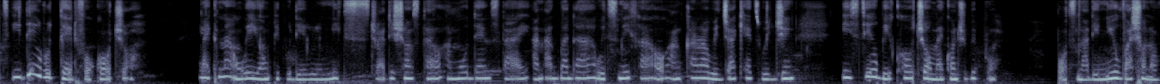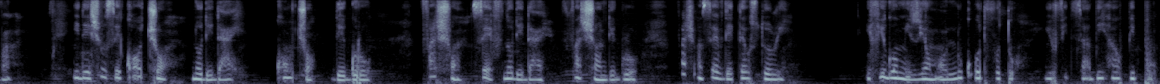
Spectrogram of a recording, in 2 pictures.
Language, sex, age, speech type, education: Nigerian Pidgin, female, 15-29, spontaneous, tertiary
